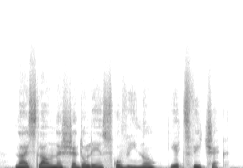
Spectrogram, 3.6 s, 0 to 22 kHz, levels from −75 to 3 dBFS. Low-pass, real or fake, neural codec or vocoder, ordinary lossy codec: 19.8 kHz; fake; autoencoder, 48 kHz, 32 numbers a frame, DAC-VAE, trained on Japanese speech; none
